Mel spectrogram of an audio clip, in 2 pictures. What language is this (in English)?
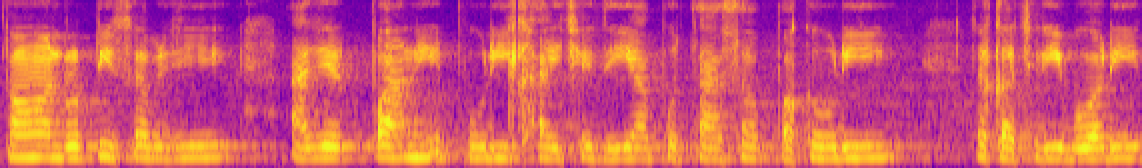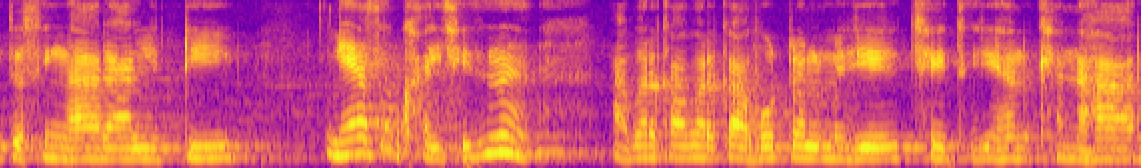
Maithili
